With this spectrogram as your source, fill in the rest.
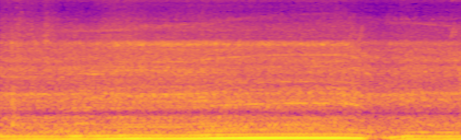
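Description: A garbage truck's engine revs up as it pulls away.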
